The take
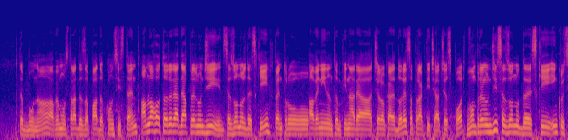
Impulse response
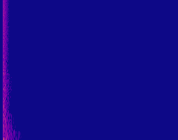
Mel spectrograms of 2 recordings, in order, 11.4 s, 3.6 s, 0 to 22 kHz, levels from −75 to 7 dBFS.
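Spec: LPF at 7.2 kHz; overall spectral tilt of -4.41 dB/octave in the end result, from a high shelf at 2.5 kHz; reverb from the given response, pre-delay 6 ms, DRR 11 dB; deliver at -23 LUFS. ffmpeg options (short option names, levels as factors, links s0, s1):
-filter_complex "[0:a]lowpass=7200,highshelf=f=2500:g=3.5,asplit=2[s0][s1];[1:a]atrim=start_sample=2205,adelay=6[s2];[s1][s2]afir=irnorm=-1:irlink=0,volume=0.141[s3];[s0][s3]amix=inputs=2:normalize=0,volume=0.708"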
